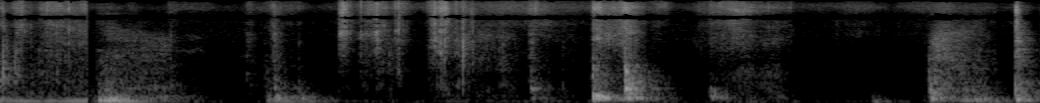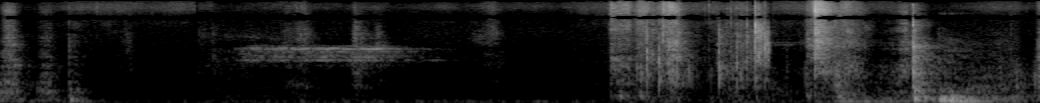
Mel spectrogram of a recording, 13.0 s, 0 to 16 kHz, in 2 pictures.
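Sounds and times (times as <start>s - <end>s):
paper rustling: 2.1s - 3.4s, 10.2s - 12.2s
books knocking on wooden shelf: 3.3s - 4.6s.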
